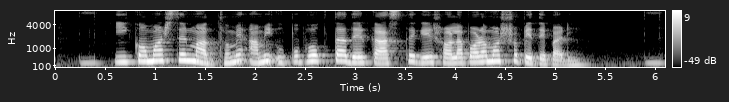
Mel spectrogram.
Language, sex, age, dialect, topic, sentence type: Bengali, female, 46-50, Standard Colloquial, agriculture, question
